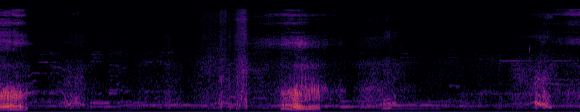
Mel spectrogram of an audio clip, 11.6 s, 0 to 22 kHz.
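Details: A father and child snoring together: slow, rough snores about every five to six seconds, roughly 10 a minute, with faint background music. Ordinary snoring.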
